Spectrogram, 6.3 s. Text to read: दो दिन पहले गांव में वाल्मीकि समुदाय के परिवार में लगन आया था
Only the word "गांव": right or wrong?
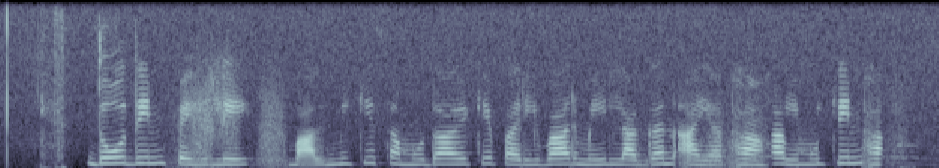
wrong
